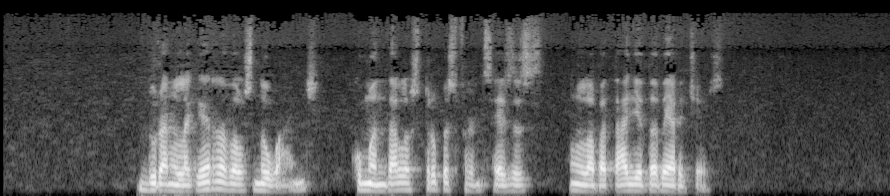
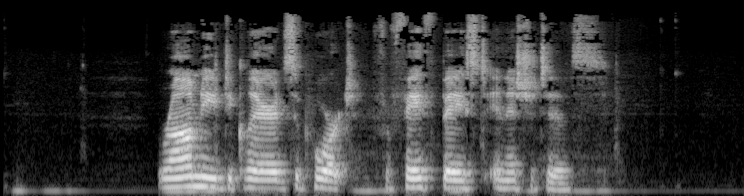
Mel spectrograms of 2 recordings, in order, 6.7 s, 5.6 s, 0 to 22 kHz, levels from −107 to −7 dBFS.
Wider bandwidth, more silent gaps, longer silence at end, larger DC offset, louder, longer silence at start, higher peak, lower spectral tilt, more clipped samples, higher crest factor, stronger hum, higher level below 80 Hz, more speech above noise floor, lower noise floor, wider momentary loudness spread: about the same, 15.5 kHz vs 16.5 kHz; neither; first, 1.4 s vs 1.05 s; neither; first, -19 LUFS vs -23 LUFS; first, 1.05 s vs 0.1 s; first, 0 dBFS vs -4 dBFS; first, -5.5 dB/octave vs -3 dB/octave; neither; about the same, 20 dB vs 20 dB; neither; first, -64 dBFS vs -74 dBFS; second, 46 dB vs 56 dB; second, -65 dBFS vs -79 dBFS; about the same, 14 LU vs 16 LU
